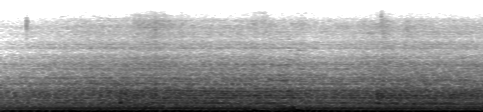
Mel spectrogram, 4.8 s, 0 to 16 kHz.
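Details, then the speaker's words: Jeep Grand Cherokee WK2 just after spark plug and PCV valve replacement and intake plenum gasket work, hood up: starts and settles into a smooth, even idle with no misfire or ticking, no codes. "But I want to start it up, and let's see, I got when I opened the door, it gave me the memory 1 option, so let's see how it does. See if we're getting codes or anything here. Looking good so far."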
